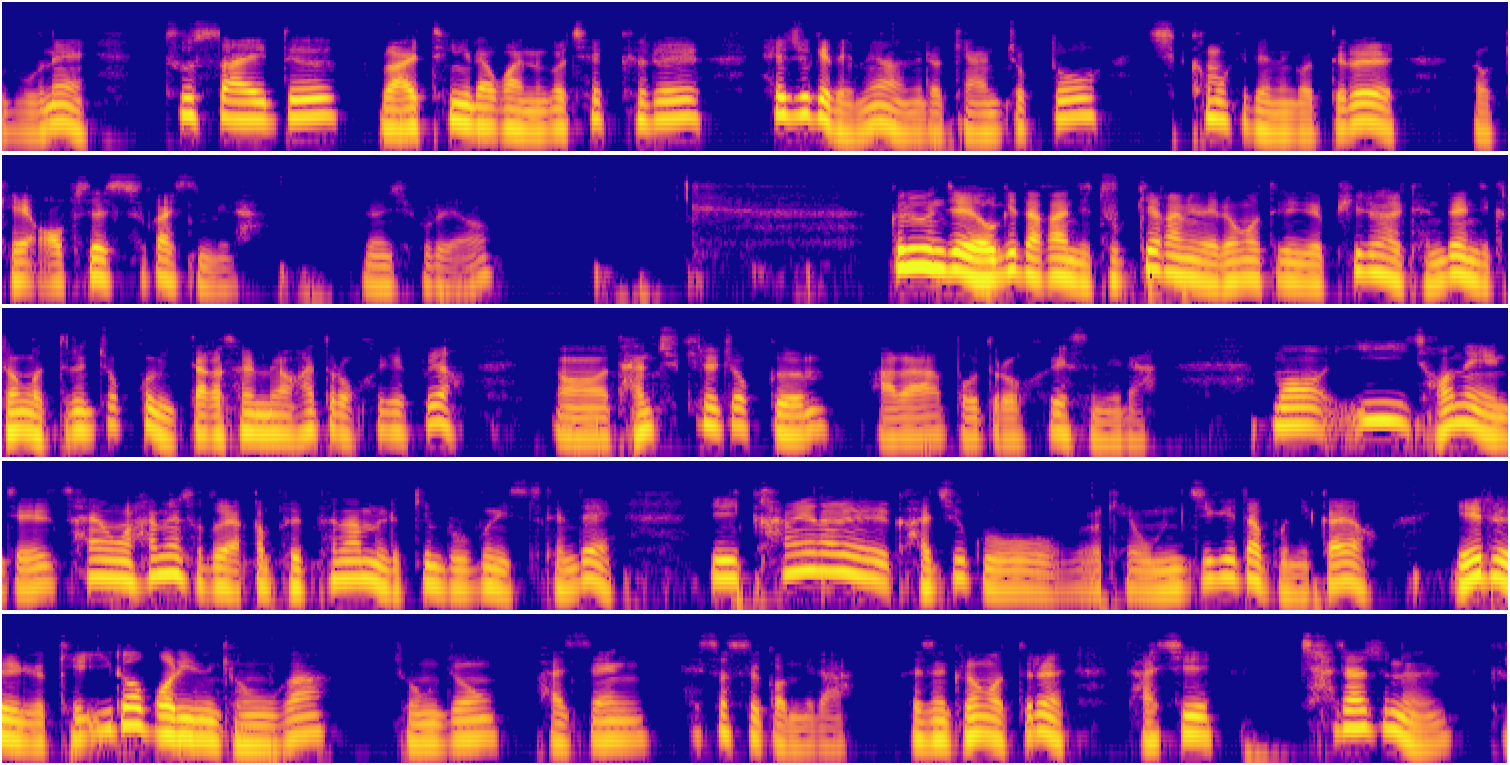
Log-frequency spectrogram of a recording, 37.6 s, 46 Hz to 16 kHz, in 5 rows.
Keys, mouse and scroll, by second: 1.8 click, 4.2 click, 4.7-8.8 alt+drag, 9.7 alt+click, 10.8 alt+right click, 11.4 alt+click, 26.3 alt+drag, 26.7 alt+right click, 27.1-27.9 alt+drag, 29.5 alt+middle click, 29.9 alt+right click, 30.4 alt+click, 30.6 alt+right click, 30.9 alt+middle click, 37.5 alt+right click, 37.5 alt+click.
